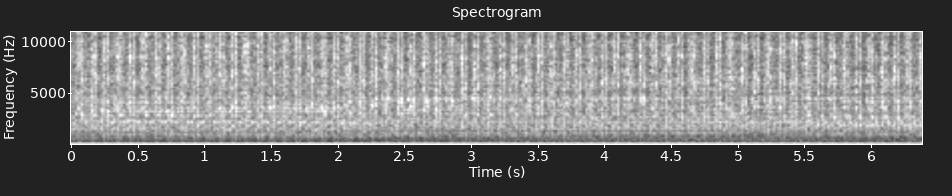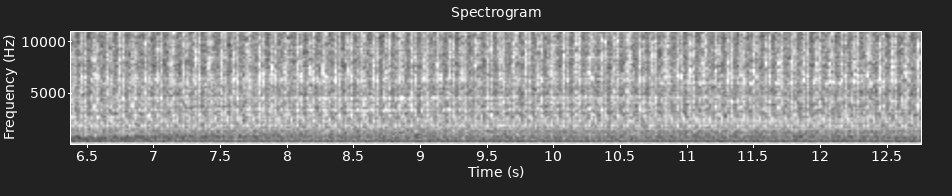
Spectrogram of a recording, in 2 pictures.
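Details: Isuzu 4BA1 85 hp diesel coupled directly to a 5-inch single-impeller pump, pushing water about 800 m uphill to a durian orchard: steady deep drone with regular firing pulses, no knocks or misses, healthy.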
